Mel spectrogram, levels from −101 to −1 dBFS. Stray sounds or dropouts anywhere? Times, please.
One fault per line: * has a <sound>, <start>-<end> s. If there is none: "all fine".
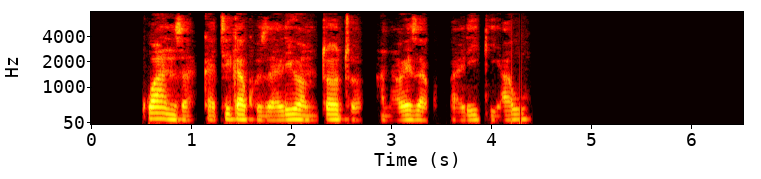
all fine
